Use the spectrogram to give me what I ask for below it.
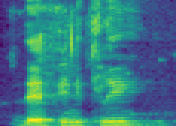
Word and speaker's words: definitely: it repeat after me definitely definitely like you don't pronounce the e definitely definitely definitely definitely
